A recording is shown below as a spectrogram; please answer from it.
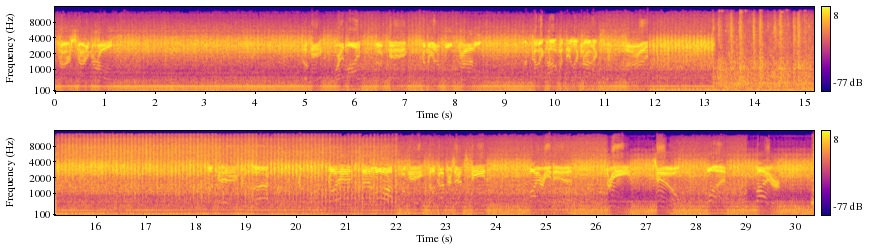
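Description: A steady engine hum with muffled voices over it, and a short burst of rushing noise about thirteen seconds in that lasts about two seconds.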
